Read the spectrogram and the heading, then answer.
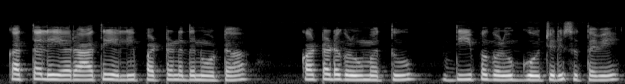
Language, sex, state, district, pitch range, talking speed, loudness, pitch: Kannada, female, Karnataka, Bidar, 210-225 Hz, 75 wpm, -15 LUFS, 215 Hz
